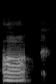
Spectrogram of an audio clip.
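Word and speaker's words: akh: spiritual body which is the och it's two syllables a and a kh syllable and the ka which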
